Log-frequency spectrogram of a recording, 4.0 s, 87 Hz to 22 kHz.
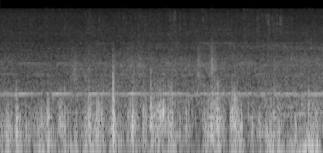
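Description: Ohmi Railway electric train (car 301) moving off at low speed, its wheels clattering unevenly over rail joints and points, with a steady tone held throughout.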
